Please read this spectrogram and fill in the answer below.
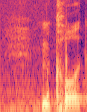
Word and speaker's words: McCulloch: McCulloch versus Maryland. Did he pronounce that correctly? Yes. We'll go 4 points for Bentonville. McCulloch.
